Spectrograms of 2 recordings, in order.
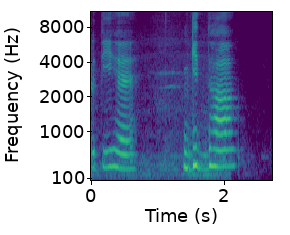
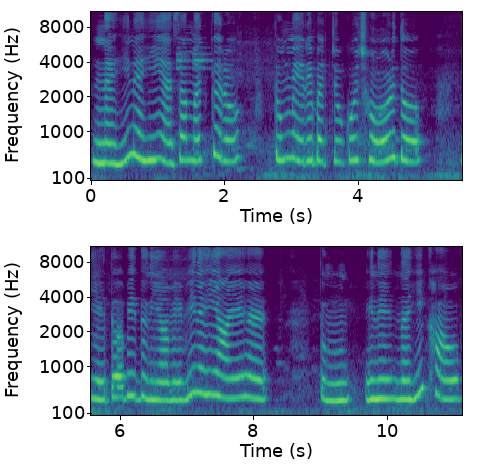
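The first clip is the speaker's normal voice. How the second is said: pleading mother bird; 3 semitones higher than usual. Acted. Mother bird begs the vulture to spare her chicks, tearful. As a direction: beg through tears for her babies.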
